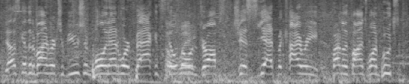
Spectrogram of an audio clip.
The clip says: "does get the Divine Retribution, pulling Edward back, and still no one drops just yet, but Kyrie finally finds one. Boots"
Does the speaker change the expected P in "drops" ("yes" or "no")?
no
